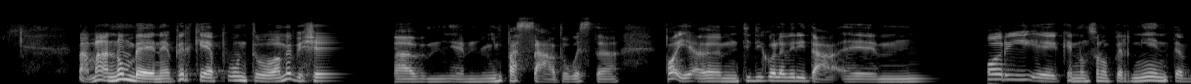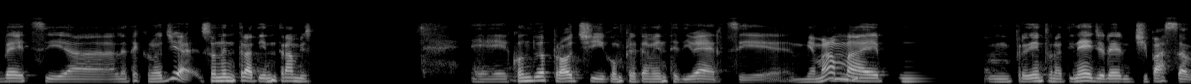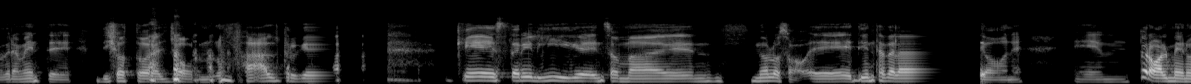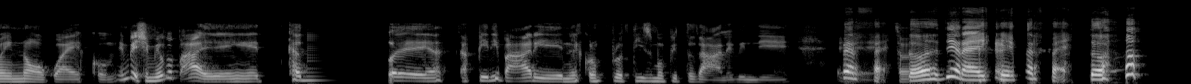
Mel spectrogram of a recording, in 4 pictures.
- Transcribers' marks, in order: distorted speech; unintelligible speech; "praticamente" said as "pratiaente"; chuckle; laughing while speaking: "non"; unintelligible speech; unintelligible speech; chuckle; other background noise; chuckle
- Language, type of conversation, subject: Italian, podcast, Ti capita di confrontarti con gli altri sui social?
